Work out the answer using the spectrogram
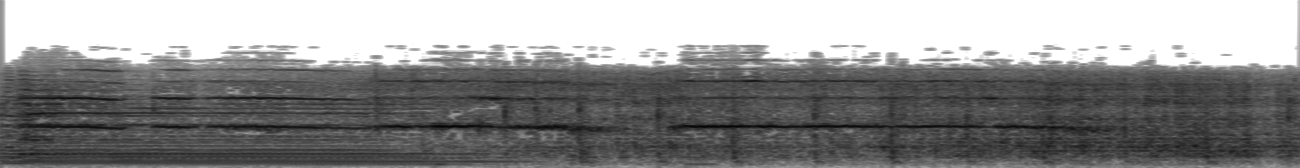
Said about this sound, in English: I'm leaving on the train to Bern.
